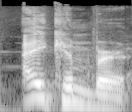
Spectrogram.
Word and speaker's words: Eichenberg: Eh, mientras tanto, vamos a estudiar ahorita a Liam Eichenberg Liam Eichenberg, Eichenberg, Eichenberg, así se pronuncia.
